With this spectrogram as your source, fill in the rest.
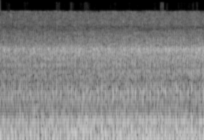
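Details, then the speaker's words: Toyota Vigo AC after evaporator, dryer and valve replacement, compressor oil change and new bearing, system not flushed: even, steady hum with fast regular pulse, no grinding or rattle; compressor running normally, cooling good. "ถ่ายน้ำมันคอมเปลี่ยนลูกปืนให้เสียงการทำงานปกติเลยนะแล้วก็ความเย็นทำได้ดี"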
